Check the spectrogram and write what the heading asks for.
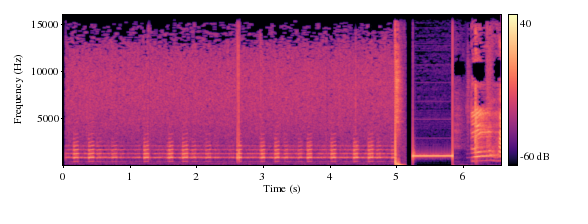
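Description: Added intro sound effects: a steady humming tone broken by short clicks about four times a second, then a loud thump about five seconds in, followed by a single pure half-second beep like a censor bleep.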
